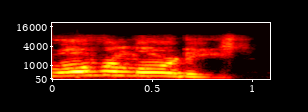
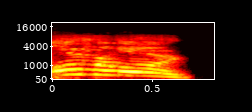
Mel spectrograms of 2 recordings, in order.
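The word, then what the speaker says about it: Overlorde: I said, "No, you know, we're just going to drop the E because everybody mispronounced it everywhere we went. Oh, you overlordies! The overlordies are here." We're like, "You pronounce the E. Oh boy. It's Overlord."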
